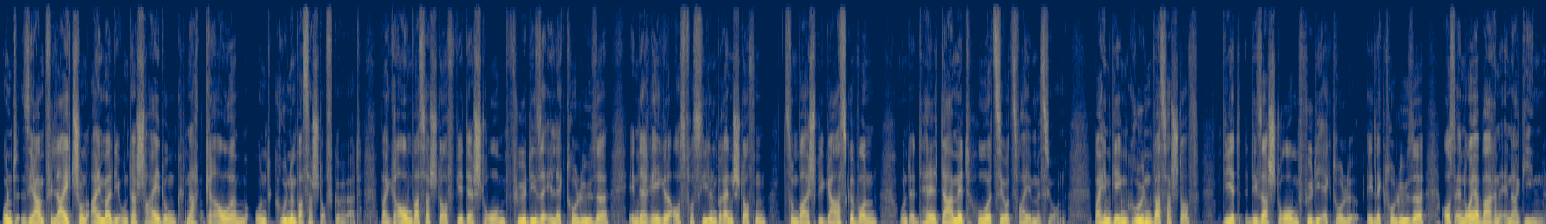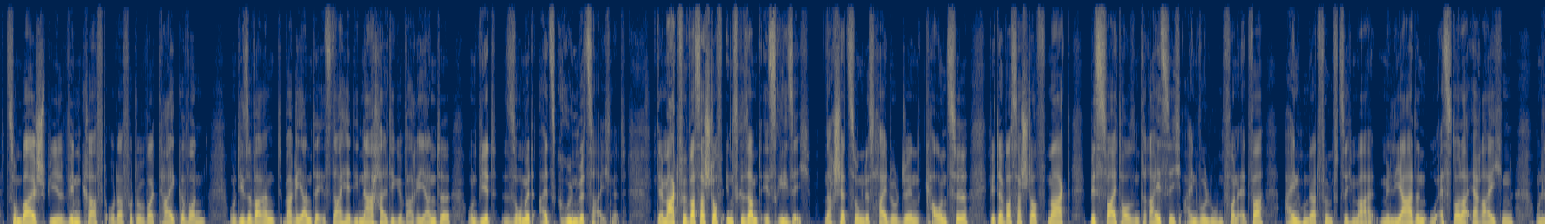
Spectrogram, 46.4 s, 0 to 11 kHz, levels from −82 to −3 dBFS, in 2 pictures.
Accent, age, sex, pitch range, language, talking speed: German, 40-59, male, 105-140 Hz, German, 125 wpm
